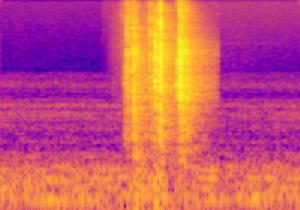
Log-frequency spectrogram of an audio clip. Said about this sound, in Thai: ผมรีบวิ่งไปตามทางเดินและผลักประตูบานนั้นให้เปิดกว้างโดยไม่สนใจเศษไม้บนประตูที่ตำเข้าที่มือ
